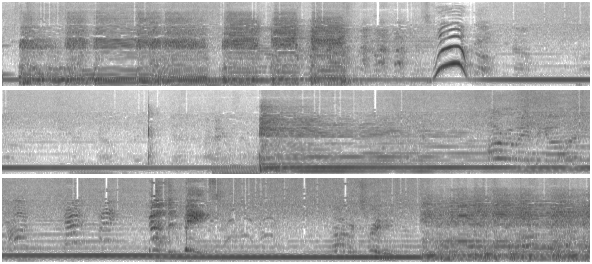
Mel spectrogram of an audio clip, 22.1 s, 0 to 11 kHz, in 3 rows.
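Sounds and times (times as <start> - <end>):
distorted electric guitar: 0.0 - 22.0
low bass notes: 0.0 - 22.0
punk band playing: 0.0 - 22.0.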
